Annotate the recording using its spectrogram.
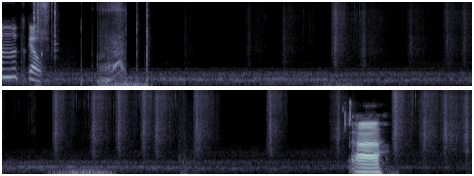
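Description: Footsteps crunch on leaves and dry ground.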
